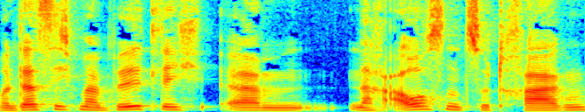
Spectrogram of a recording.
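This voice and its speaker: The voice is a woman's, dark and mellow in tone. The recording is very clean, with a silent background. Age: 30s. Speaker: midwife. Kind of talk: casual chat.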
